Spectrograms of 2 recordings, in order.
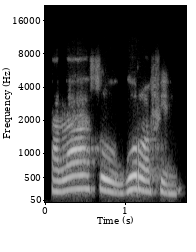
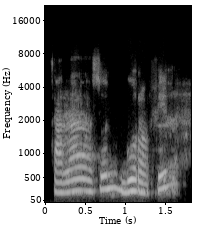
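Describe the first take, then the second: First: Only the second word ends in an n sound. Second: Both words end in an n sound. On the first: The speaker calls it right. "itu yang benar" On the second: The speaker calls it wrong. "ada yang membaca salah sun gurofin"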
